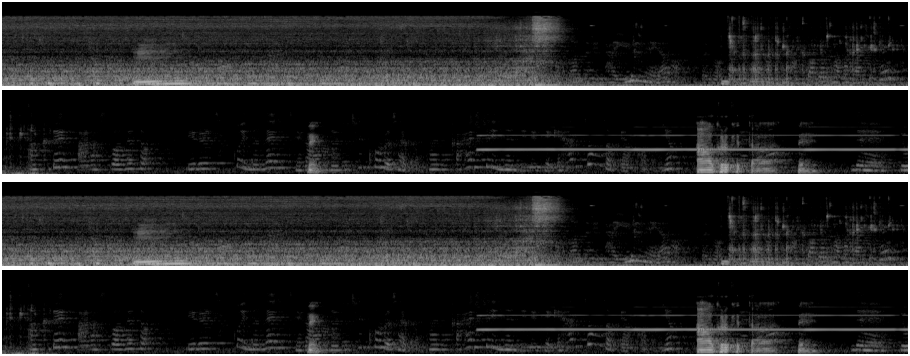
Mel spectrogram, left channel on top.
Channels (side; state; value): both; identical; correlation 1.00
